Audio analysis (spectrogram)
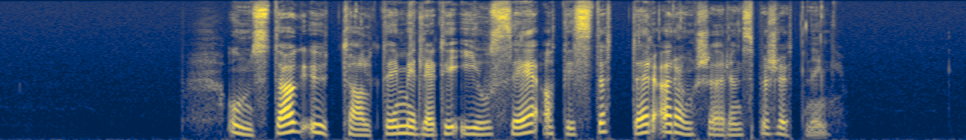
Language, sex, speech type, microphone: Norwegian, female, read, Sennheiser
